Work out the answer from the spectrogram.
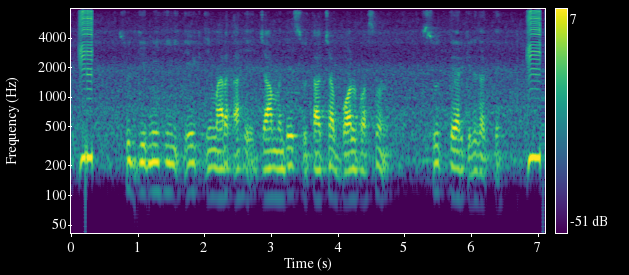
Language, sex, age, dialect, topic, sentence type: Marathi, male, 25-30, Varhadi, agriculture, statement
